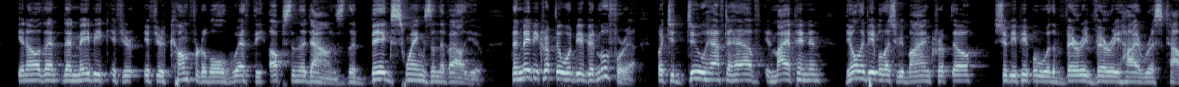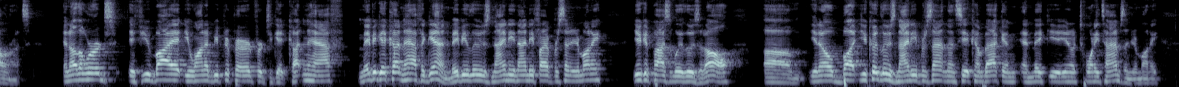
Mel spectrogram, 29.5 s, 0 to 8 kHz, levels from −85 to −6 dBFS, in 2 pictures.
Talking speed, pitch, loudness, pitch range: 245 wpm, 150 Hz, -27 LUFS, 135-160 Hz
